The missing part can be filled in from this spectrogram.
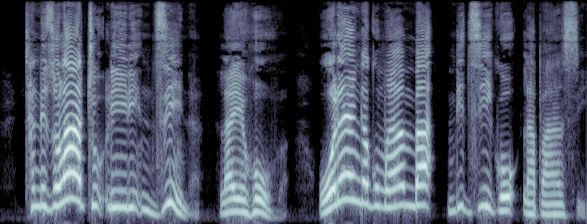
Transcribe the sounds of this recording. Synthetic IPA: tʰandizɔlatʰuliɾin̩d͡zina | lajɛɦɔva | wɔlɛŋɡak̬umwambandid͡zik̬ɔlapaːnsḭ

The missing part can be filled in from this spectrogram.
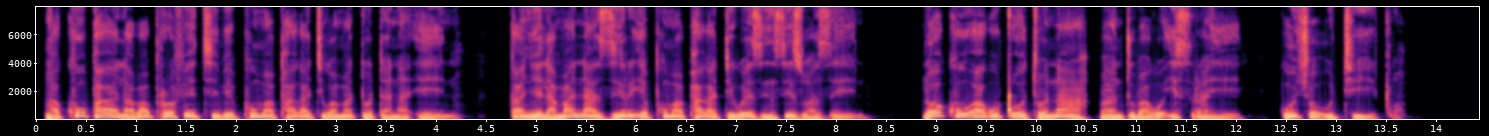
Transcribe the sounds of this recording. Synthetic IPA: ŋakʰupʰalaβapʰrɔfetʰiβepʰumapʰaɣatʰiɣwamad̥ʱɔd̥ʱanaʔeːnu | ɣaɲɛlamanaziɾiepʰumapʰaɣatʰiɣwezint͡sʼizwazeːnu | lokʰuaɣuǃɔtʰɔnaβantʼuβaɣoisrajeːli | ɣut͡ʃʰɔutʰiːǁɔ

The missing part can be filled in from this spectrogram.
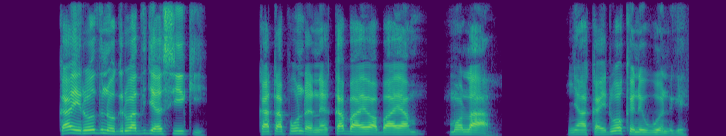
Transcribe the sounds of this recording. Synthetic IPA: kaɪɾod̪noɡɪɾwad̪d͡ʒasiki | katapʊndɛnɛkabajabaja | mɔla̰l | ɲakaɪdwɔkenewonɡe

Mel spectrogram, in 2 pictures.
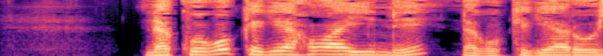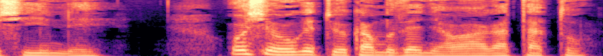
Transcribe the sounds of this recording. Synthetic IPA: nakuɔɣokeɣeaɦɔainenaɣokeɣeaɾoɕiːne | oɕiɔoɣetwekamoðɛɲawaɣatato

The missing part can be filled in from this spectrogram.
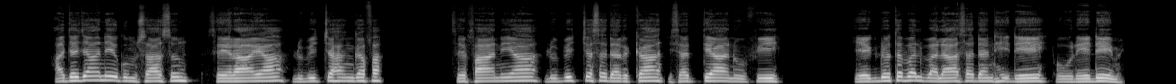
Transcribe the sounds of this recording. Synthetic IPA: ʔɐd͡ʒɐd͡ʒaːne̞ːɡʊmsaːsʊn | seːɾaːjaːlʊbɪt͡ʃːɐhɐŋɡɐfɐ | sɛfaːnɪjaːlʊbɪt͡ʃːɐsɐd̪ɐɾkaːnɪsɐt̪ːɪaːnuːfɪ | ʔe̞ːɡd̪ɔt̪ɐbɐlbɐlaːs̬ɐd̪ɐnɦɪᶑe̞ːfuːle̞ːd̪e̞ːmɛ

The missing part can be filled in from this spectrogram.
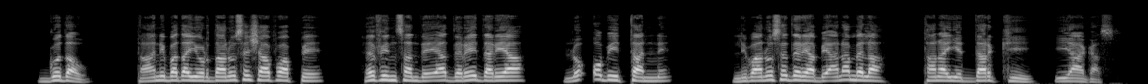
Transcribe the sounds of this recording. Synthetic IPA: ɡɔd̪ɐw | t̪aːnɪbɐd̪ɐjɔɾd̪aːnosɛʃaːfʊaːpːɛ | hɛfɪnt͡sːɐnd̪ɛʔɪjaːd̪ɛɾɛjd̪ɐɾɪjaː | lɔʔɔbiːt̪ːanːɛ | lɪbaːnosɛd̪ɛɾɪjaːbɛʔɐnɐmɛlɐ | t̪ɐnɐjɛd̪ːɐɾkʰːi | jaːɡɐ̰s

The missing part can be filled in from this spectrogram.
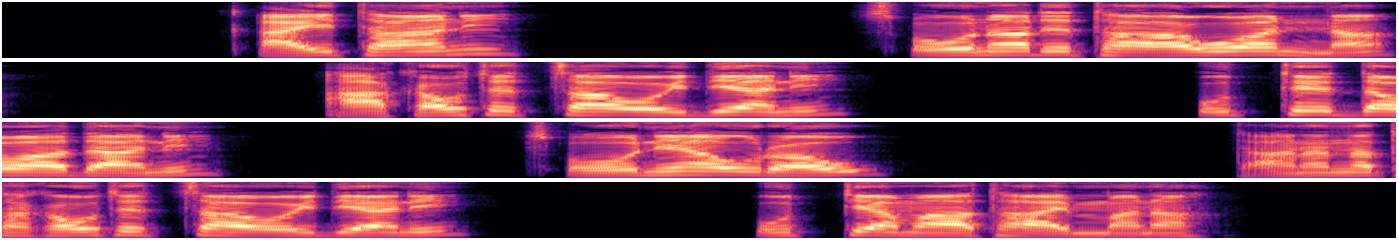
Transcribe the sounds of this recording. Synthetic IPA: kʼɐjt̪aːnɪ | t͡sʼo̞ːnaːd̪ɛt̪ɐːwʊwaːnːɐ | aːkɐwɔt̪ɛt͡sːaːɔjd̪ɪjaːn | ʊt̪ːe̞ːd̪ːɐwaːd̪aːn | t͡sʼo̞ːnɪjaːʊɾɐw | t̪a̰ːnɐnːɐt̪ɐkɐwɔt̪ɛt͡sːaːɔjd̪ɪjaːnɪ | ʊt̪ːɪjaːmaːt̪aːɪmːɐnɐ

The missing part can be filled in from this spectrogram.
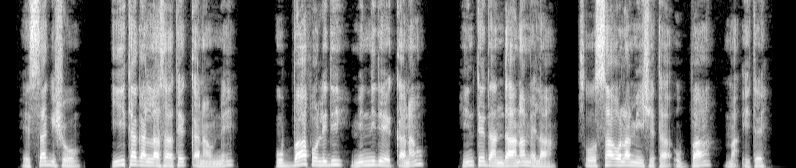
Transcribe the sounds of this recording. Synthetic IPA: hɛsːɐɡɪʃɔ | ʔiːt̪ɐɡɐlːɐs̬ɐt̪ɛkʼːɐnɐwnːɛ | ʊbːaːpɔlɪd̪ɪmɪnːɪd̪ɛɛkʼːɐnɐw | hɪnt̪ːɛd̪ɐnd̪ɐʔɐnɐmɛlɐ | t͡sʼo̞ːsːaːɔlɐmiːʃɛt̪ɐ̰ʔʊbːaː | mɐ̰ʔːɪt̪ɛ

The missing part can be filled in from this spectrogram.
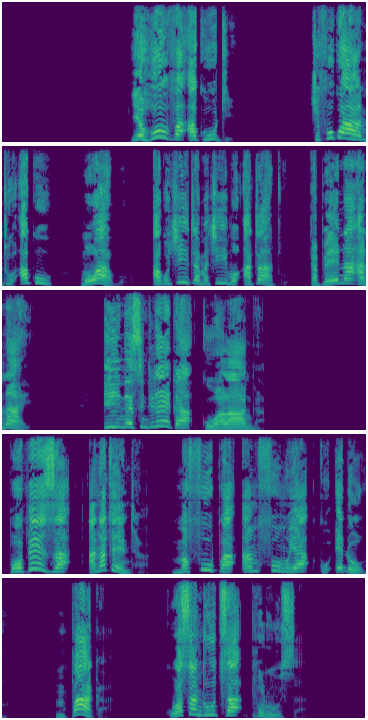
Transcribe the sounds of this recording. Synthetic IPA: jɛɦɔvaʔakuːt̬i | t͡ʃifukwaːntʰuʔaku | mɔwaɓɔ | akut͡ʃitamat͡ʃimɔʔatatu̥ | kapɛnaʔanaːjḭ | inɛsindilɛkakuwalaːŋɡa̰ | pɔpɛzaː | natɛntʰa̰ | mafupaːɱfumujakuʔɛɗɔ̰ːmu | m̩paka̰ | kuwasandut͡sʰapʰuluːsa

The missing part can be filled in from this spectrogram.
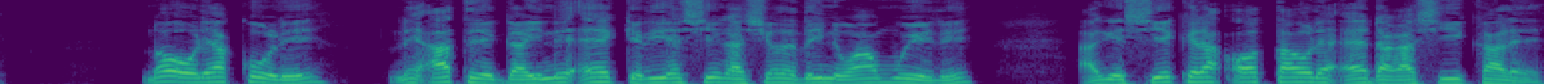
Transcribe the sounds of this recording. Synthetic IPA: nɔoɾeakoɾe | neʔateɡaineʔɛkeɾiɾɛɕjeɣaɕjɔðɛðeinewamweɾe | a̰ɣeɕjekeɾaʔɔtaoɾea̰ʔɛdaɣaɕiːkaɾɛ̰

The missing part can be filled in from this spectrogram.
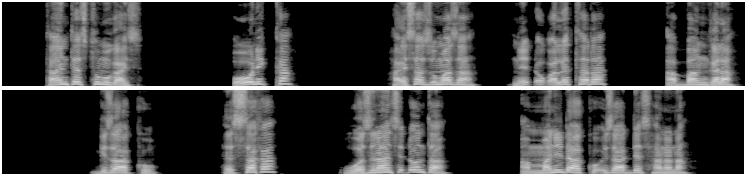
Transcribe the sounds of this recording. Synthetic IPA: t̪ɐɪnt̪ːɛst̪ʊmʊɡɐjs | ʔo̞ːnɪkːɐ | hɐjsːɐzʊmɐza | nɛɗɔkʼɐlɛt̪ːɐd̪ɐ | ɐbːɐnɡɛlɐ | ɡɪzaːkːɔ | hɛsːɐkɐ | wɔzɪnansɪɗɔnt̪ːɐ | ɐmːɐnɪd̪aːkːɔɪzad̪ːɛshɐnɐnɐ

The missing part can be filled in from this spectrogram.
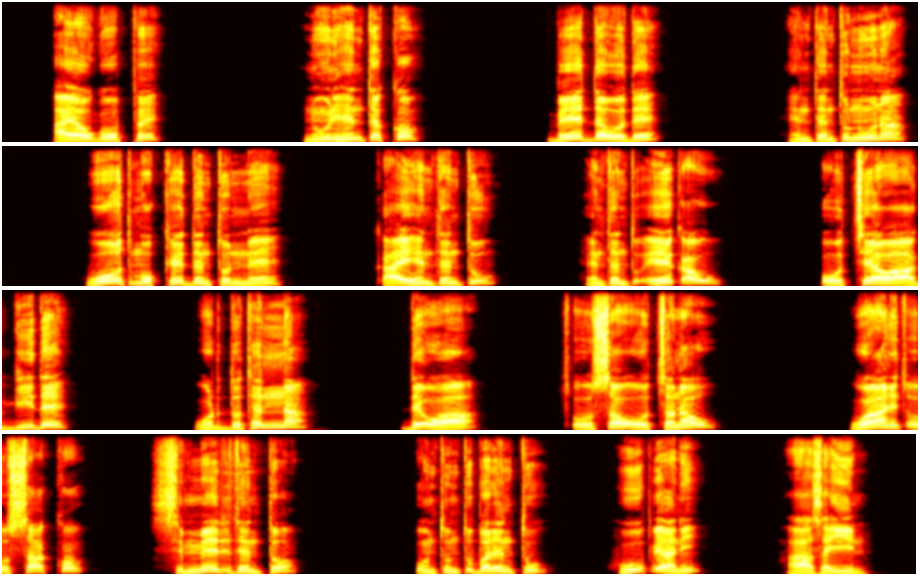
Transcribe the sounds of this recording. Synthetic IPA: ʔɐjɐwɡo̞ːpːɛ | nuːnɪhɪnt̪ːɛkːɔ | be̞ːd̪ːɐwɔd̪ɛ | hɪnt̪ːɛnt̪ːʊnuːnɐ | wo̞ːt̪mɔkːe̞ːd̪ɛnt̪ːɔnːɛ | kʼɐjhɪnt̪ːɛnt̪ːʊ | hɪnt̪ːɛnt̪ːʊe̞ːkʼɐw | o̞ːt͡sːɪjaːwaːɐɡːiːd̪ɛ | wɔɾd̪ːɔt̪ɛnːɐ | d̪ɛʔɔwaː | t͡sʼo̞ːsːɐwo̞ːt͡sːɐnɐw | waːnɪt͡sʼo̞ːsːaːkːɔ | sɪmːe̞ːd̪ɪt̪̬ɛnt̪ːɔ | ʊnt̪ːʊnt̪ːʊbɐɾɛnt̪ːʊ | huːpʼɪjaːn | haːs̬ɐjiːn

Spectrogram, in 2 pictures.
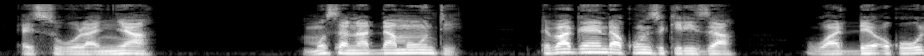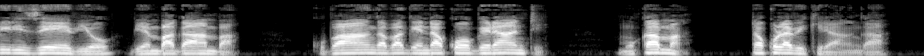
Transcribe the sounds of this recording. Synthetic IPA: e̞sulaɲːa | musanadːamuːnti | te̞βaɡe̞ːndakunzikiɾiza | wadːe̞o̞kuwuliɾize̞ːβjo̞βje̞ːmbaɡaːmba̰ | kuβaːŋɡaβaɡe̞ːndako̞ːɡe̞ɾanti | mukama̰ | takulaβikiɾa̰ːŋɡa̰

